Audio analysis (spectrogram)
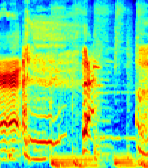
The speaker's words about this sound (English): That's Kapow, my mechanical pygmy goat.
